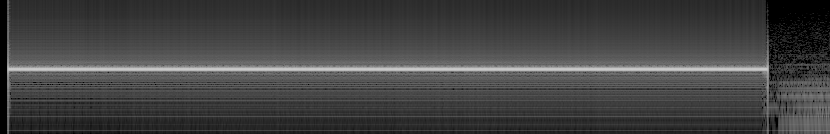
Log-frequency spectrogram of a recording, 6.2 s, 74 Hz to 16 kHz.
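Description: Videotape line-up tone, the standard 1 kHz reference tone that plays over colour bars at the head of a tape: one steady, loud pure tone that cuts off suddenly near the end.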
